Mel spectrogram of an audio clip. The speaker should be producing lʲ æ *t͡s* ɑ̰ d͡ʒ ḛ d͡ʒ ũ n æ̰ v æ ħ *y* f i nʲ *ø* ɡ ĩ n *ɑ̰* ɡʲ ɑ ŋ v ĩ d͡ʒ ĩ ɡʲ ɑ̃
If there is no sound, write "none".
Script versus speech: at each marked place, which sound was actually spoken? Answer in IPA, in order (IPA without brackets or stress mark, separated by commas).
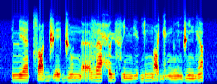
t͡s, y, ø, ɑ̰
